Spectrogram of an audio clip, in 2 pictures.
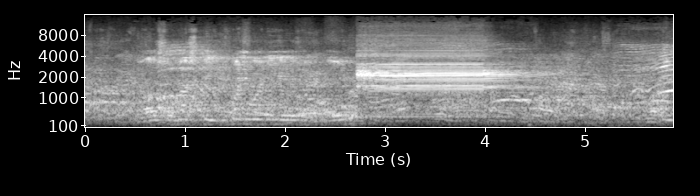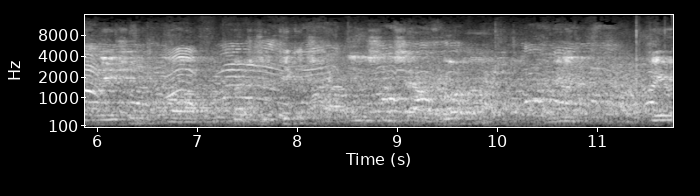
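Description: A man talks nearby over crowd noise.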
